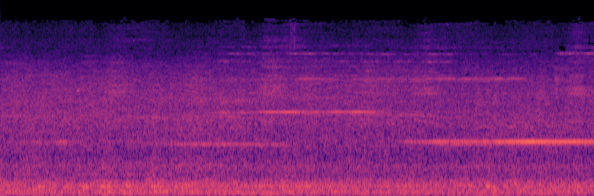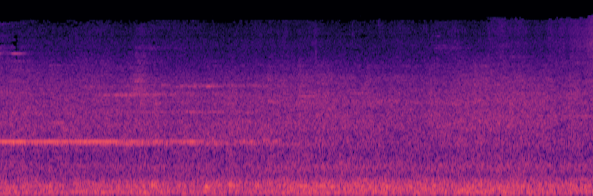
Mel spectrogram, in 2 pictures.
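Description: Freight train rolling past, a steady low rumble of wheels on rail, with faint thin high-pitched tones that come and go, the longest in the middle.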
